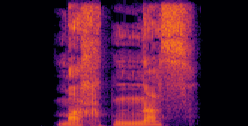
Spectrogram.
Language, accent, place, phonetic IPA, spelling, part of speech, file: German, Germany, Berlin, [ˌmaxtn̩ ˈnas], machten nass, verb, De-machten nass.ogg
- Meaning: inflection of nassmachen: 1. first/third-person plural preterite 2. first/third-person plural subjunctive II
